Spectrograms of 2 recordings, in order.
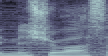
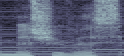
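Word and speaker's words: Misdreavus: Yeah, some people say Misas, others say Mischievous. I say both.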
